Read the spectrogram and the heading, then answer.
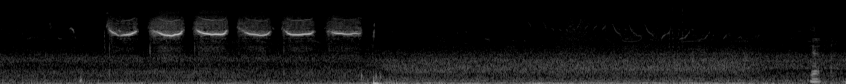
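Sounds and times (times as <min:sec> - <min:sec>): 
willow tit (Matkop) singing: 0:00.0 - 0:08.4.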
